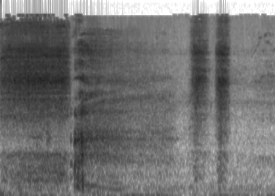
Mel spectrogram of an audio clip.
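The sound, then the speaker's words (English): Breathy sniffing right up against the microphone as a person noses a glass of whiskey: a long drawn inhale, a sharp snort-like catch, then two quick short sniffs near the end, with no one talking. “You gotta get close to the mic when you sniff it.”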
